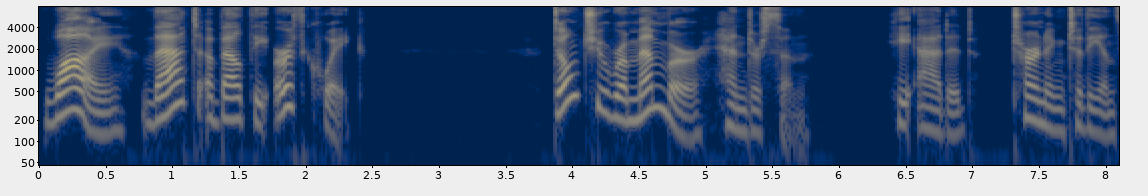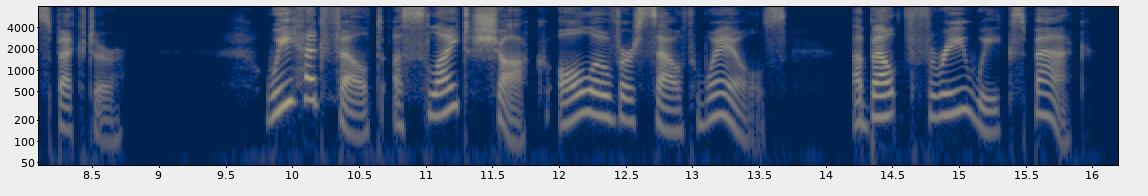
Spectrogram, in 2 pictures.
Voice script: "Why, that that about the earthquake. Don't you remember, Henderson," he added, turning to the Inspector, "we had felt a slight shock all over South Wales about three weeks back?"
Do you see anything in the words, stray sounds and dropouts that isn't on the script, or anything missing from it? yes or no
yes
